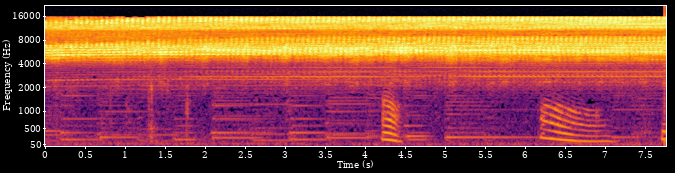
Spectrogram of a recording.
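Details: Garden cicada on August 5, 2020 keeps up an unbroken, piercing high buzz, while repeated flat lower tones and two sweeping, harmonic calls, one dropping sharply and one sliding down more slowly, sound beneath it.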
